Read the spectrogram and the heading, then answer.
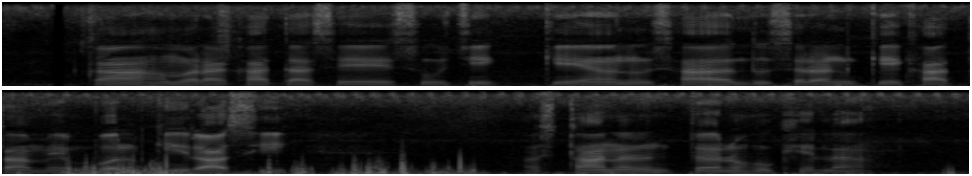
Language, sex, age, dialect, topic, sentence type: Bhojpuri, male, 18-24, Southern / Standard, banking, question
